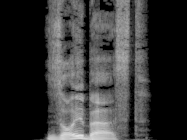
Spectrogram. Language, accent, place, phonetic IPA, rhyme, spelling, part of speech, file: German, Germany, Berlin, [ˈzɔɪ̯bɐst], -ɔɪ̯bɐst, säuberst, verb, De-säuberst.ogg
- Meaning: second-person singular present of säubern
